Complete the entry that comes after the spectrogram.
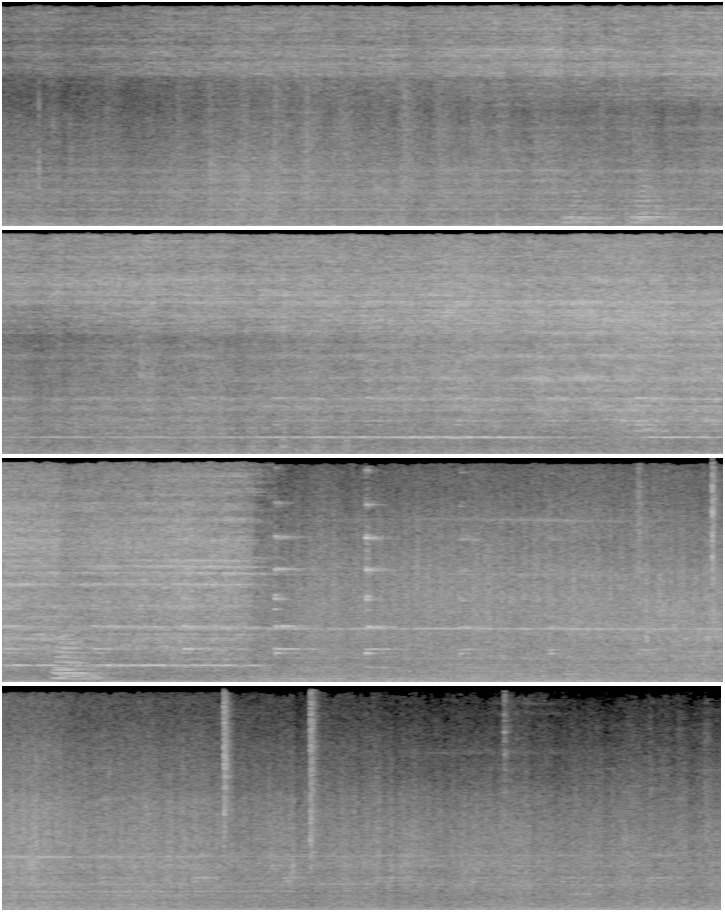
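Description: Two freight trains passing each other: a continuous rumble and clatter of rail cars, with a diesel locomotive horn sounding short blasts about six seconds in and again around fifteen seconds. A thin, steady high squeal from the wheels runs through the middle, and the low engine rumble of the Union Pacific diesel locomotives fills the end as they pass close by.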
